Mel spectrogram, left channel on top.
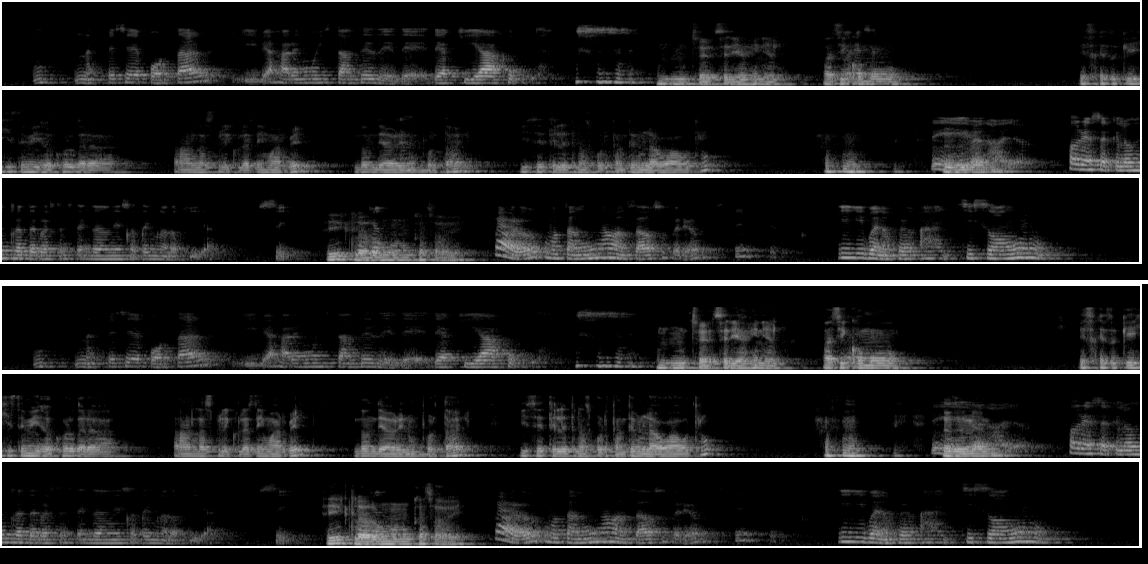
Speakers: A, on the left; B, on the right.
A: un- una especie de portal y viajar en un instante de, de, de aquí a Júpiter. <laughs>
B: Mm, se- sería genial. Así
A: Podría
B: como
A: ser.
B: es que eso que dijiste me hizo acordar a, a las películas de Marvel, donde abren
A: Ajá.
B: un portal y se teletransportan de un lado a otro. <laughs>
A: Sí,
B: Entonces, me-
A: bueno, yo- podría ser que los extraterrestres tengan esa tecnología. Sí.
B: sí, claro,
A: Yo,
B: uno nunca sabe.
A: claro, como están avanzados superiores. sí. Y bueno, pero ay, si son,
